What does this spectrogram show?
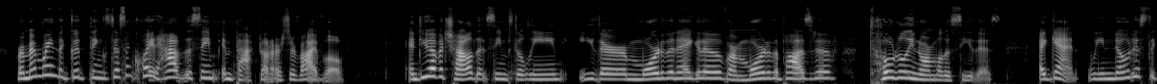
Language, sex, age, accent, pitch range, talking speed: English, female, 30-49, American, 225-285 Hz, 220 wpm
